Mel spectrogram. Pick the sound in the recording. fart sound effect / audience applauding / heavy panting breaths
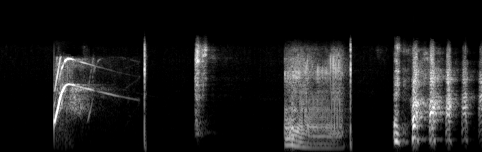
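fart sound effect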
